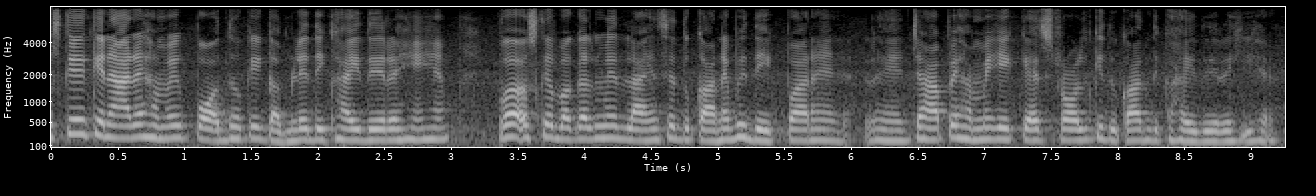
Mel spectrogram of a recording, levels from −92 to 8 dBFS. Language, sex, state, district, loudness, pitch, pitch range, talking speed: Hindi, female, Maharashtra, Sindhudurg, -24 LUFS, 185 Hz, 180-205 Hz, 220 wpm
